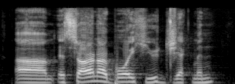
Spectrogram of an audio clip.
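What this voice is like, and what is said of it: Put-on Australian accent. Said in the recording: “That was my Australian accent.”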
